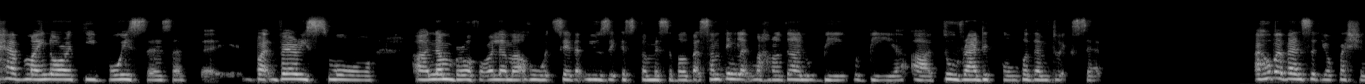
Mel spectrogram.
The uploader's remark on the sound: This public talk was conducted online via Zoom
